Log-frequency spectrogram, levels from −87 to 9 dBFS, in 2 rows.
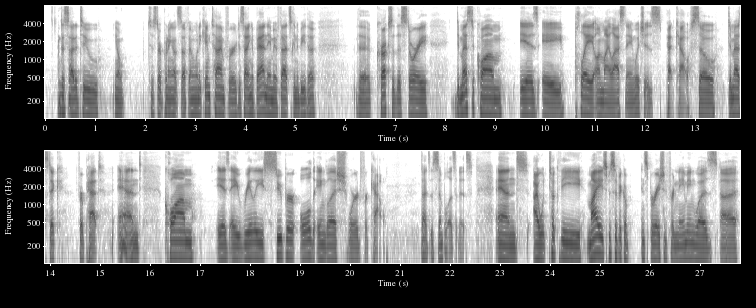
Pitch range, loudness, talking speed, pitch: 105-115 Hz, -27 LUFS, 165 wpm, 110 Hz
